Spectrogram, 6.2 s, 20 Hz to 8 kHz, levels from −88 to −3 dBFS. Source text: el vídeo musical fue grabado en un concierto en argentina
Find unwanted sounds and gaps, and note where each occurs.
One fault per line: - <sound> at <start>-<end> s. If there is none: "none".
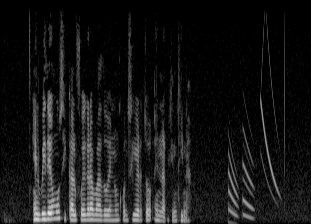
- chirp at 4.6-5.6 s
